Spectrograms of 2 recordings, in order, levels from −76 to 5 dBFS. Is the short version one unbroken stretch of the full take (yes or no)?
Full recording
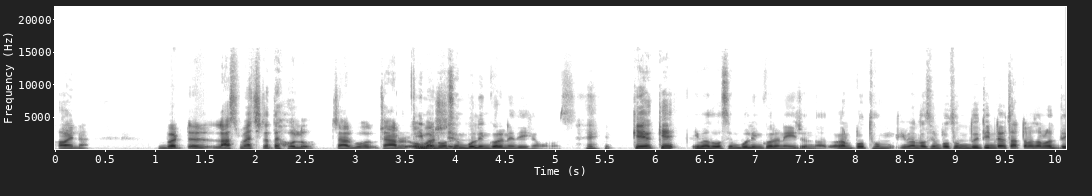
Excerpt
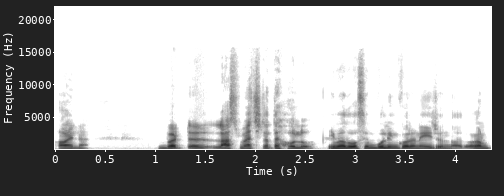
no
